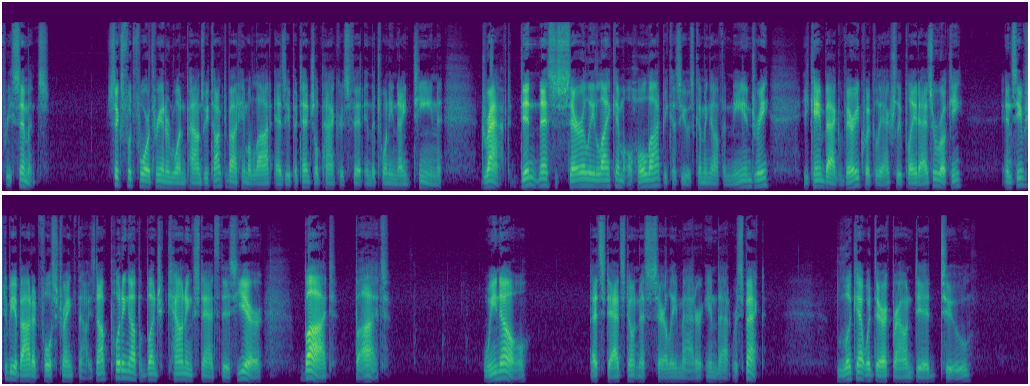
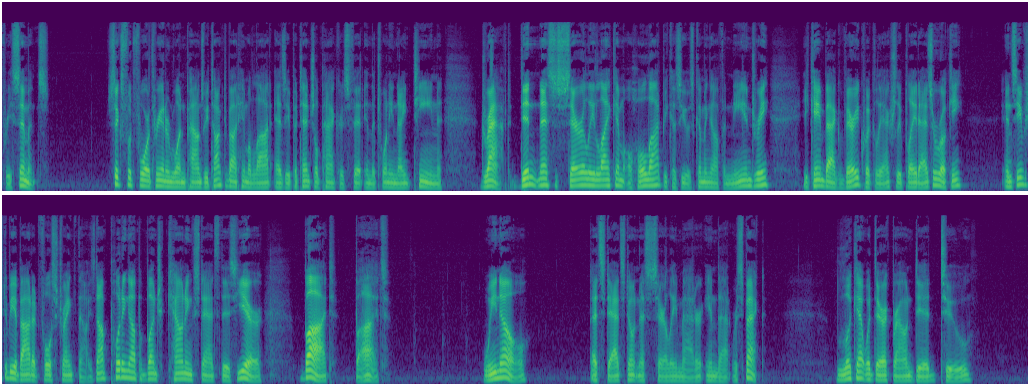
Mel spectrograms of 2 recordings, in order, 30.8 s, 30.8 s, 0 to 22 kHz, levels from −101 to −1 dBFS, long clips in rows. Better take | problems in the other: second | thin; very; fading below 450 Hz

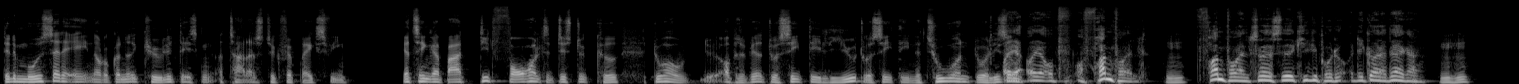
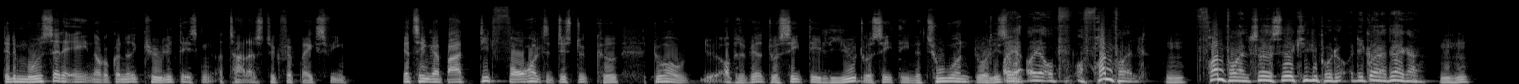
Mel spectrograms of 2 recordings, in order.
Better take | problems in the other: first | distortion; slight; 5% of the sound clipped

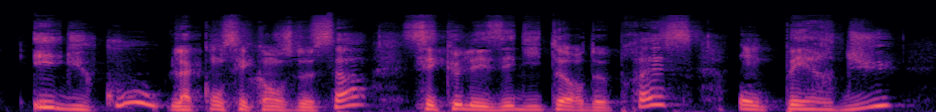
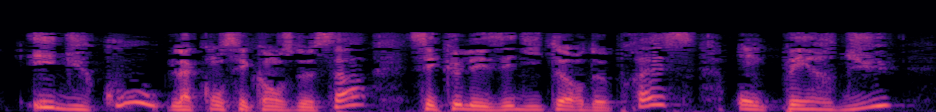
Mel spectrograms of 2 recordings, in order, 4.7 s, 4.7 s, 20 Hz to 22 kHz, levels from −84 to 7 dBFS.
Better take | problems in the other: first | garbled, watery; badly; nothing above 6.5 kHz; slightly in the first

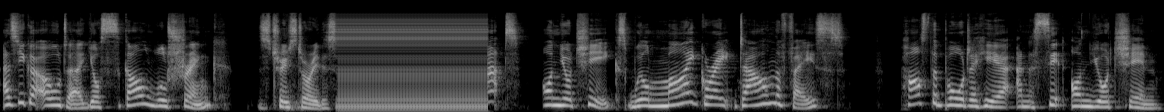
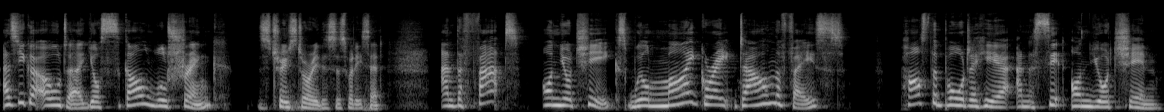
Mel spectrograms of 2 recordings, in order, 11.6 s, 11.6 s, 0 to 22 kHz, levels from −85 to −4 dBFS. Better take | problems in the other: second | audio freezing; at 3.5 s for 1.5 s

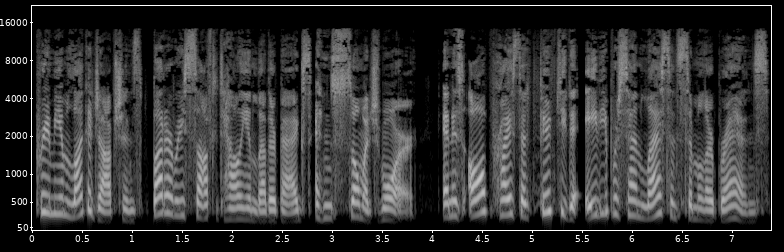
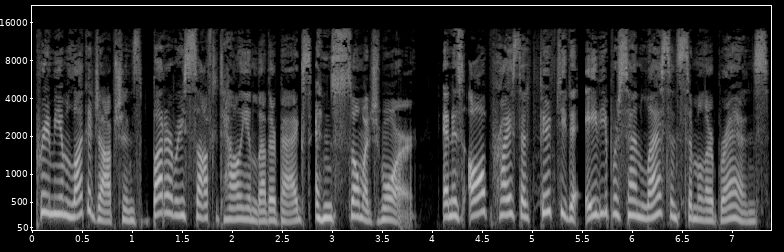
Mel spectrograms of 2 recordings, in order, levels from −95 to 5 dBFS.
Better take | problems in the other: second | thin; very; fading below 350 Hz

